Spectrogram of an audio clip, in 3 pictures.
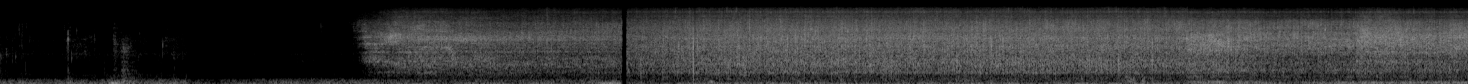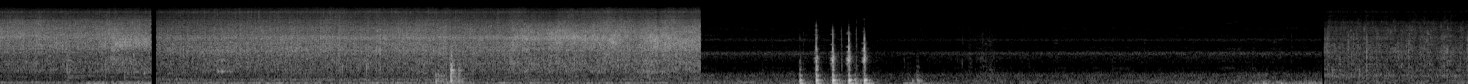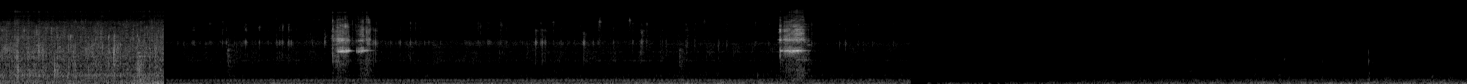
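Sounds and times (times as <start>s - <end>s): food sizzling in a hot pan: 3.6s - 21.7s, 27.9s - 31.0s.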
